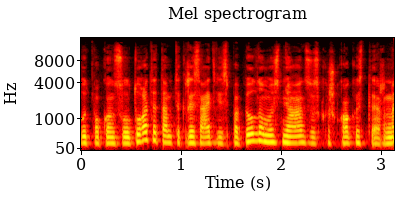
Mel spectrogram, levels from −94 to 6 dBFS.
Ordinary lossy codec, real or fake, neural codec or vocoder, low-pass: MP3, 96 kbps; fake; vocoder, 48 kHz, 128 mel bands, Vocos; 14.4 kHz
